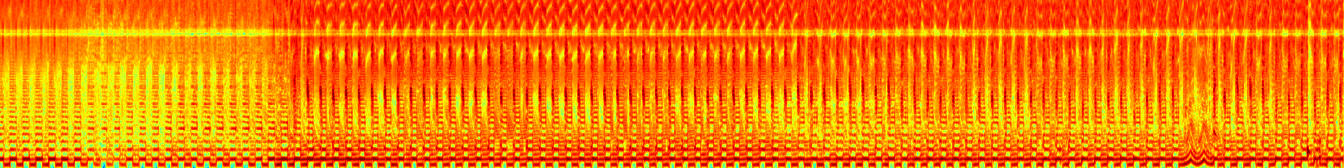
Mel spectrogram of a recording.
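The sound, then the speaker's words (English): A loud, buzzy synthesizer drone chopped by a rapid, regular on-off pulse from a square-wave LFO fed into the oscillators, giving a harsh, throbbing texture that holds steady for about twenty seconds with no voices. “It's been fed right now a square wave.”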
